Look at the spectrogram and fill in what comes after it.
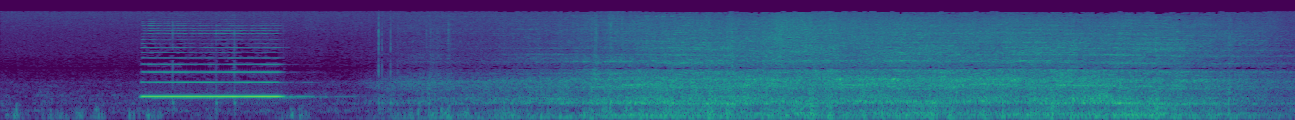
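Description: Stadler FLIRT train sounds one blast of its horn, a single pitch about a second and a half long. Then a passing train's running noise swells, stays loud while it goes by, and fades away near the end.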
